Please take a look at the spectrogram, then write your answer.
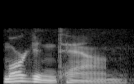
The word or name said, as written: Morgantown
